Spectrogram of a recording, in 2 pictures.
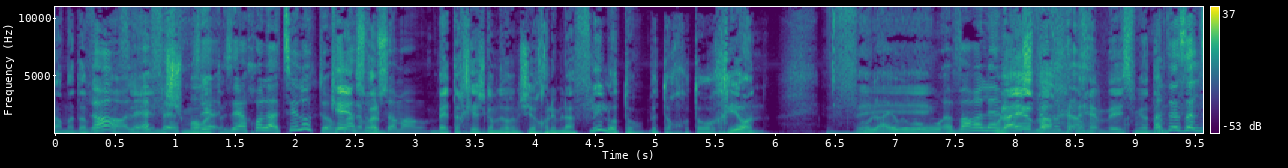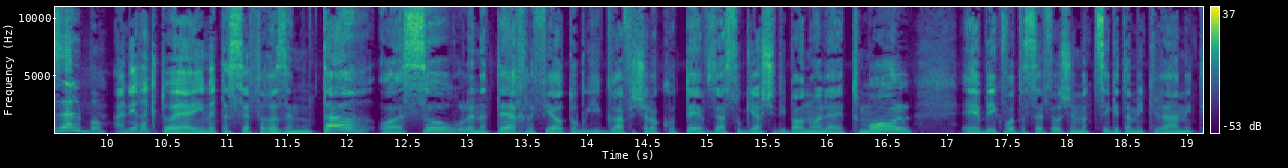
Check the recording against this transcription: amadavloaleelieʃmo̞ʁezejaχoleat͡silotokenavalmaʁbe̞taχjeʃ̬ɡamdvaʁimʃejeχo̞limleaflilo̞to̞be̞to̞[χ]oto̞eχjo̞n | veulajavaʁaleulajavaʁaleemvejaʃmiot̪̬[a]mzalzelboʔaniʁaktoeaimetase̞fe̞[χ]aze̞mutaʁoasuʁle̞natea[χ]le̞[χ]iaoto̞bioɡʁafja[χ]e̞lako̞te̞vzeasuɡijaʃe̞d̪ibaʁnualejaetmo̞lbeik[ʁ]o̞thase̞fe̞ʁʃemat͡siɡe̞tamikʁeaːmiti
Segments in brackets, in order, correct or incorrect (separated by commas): correct, correct, incorrect, correct, incorrect, incorrect, incorrect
